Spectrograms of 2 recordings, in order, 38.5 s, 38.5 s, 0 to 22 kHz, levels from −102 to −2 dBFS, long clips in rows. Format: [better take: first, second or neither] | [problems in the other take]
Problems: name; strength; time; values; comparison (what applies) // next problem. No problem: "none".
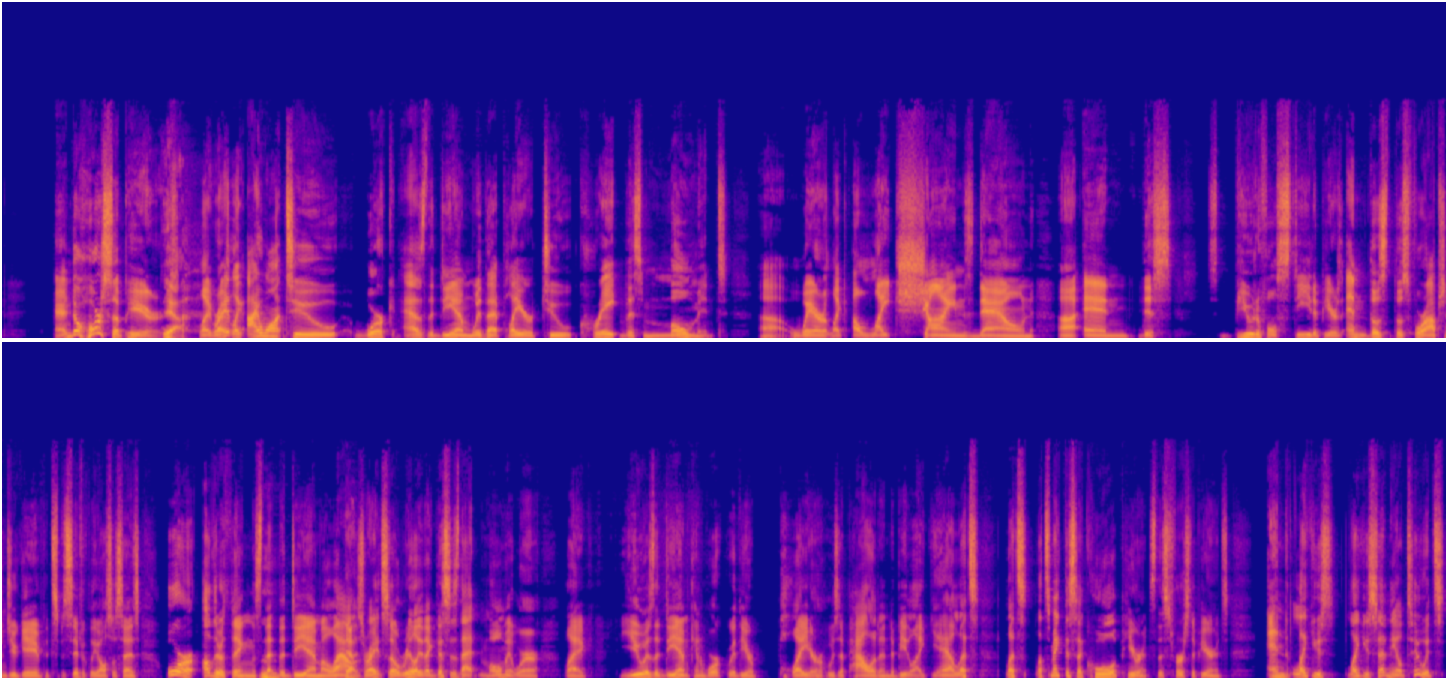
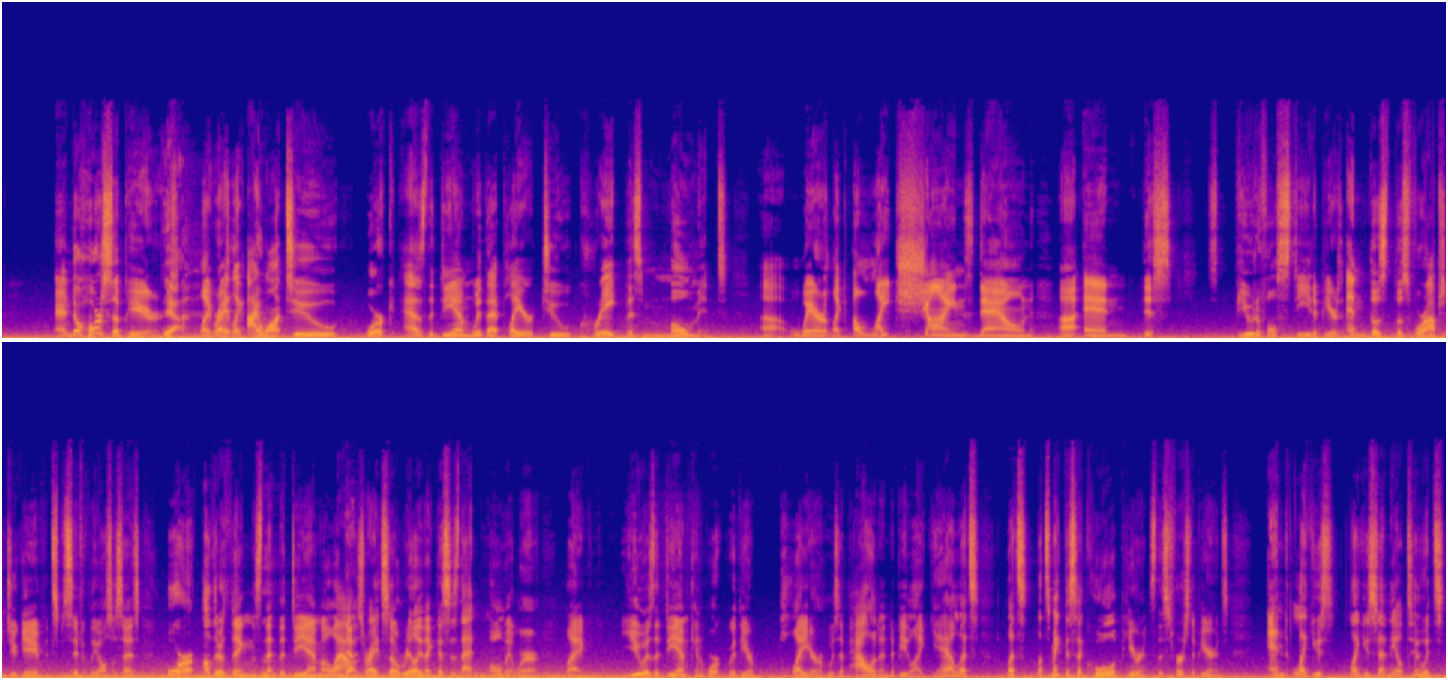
first | low rumble; faint; throughout; 20 dB below the speech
